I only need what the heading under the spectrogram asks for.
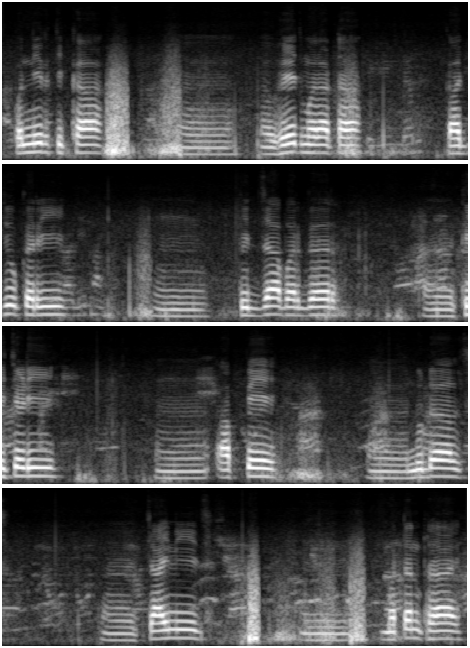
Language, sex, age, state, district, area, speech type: Marathi, male, 30-45, Maharashtra, Hingoli, urban, spontaneous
